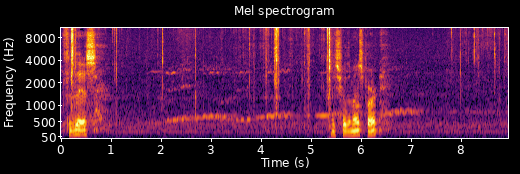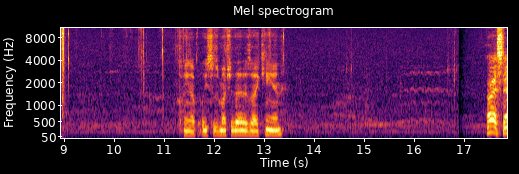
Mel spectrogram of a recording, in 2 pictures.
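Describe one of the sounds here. Small metal parts click and tap as they are handled.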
